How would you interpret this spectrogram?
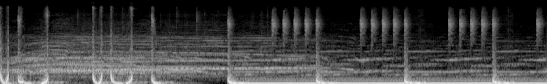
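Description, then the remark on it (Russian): A crowd at a rap battle cheers and whoops for about two seconds at the start of the second round, then a loud hip-hop beat kicks in with a deep, steady thumping kick drum and crisp hi-hats. “Поддержим народ!”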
